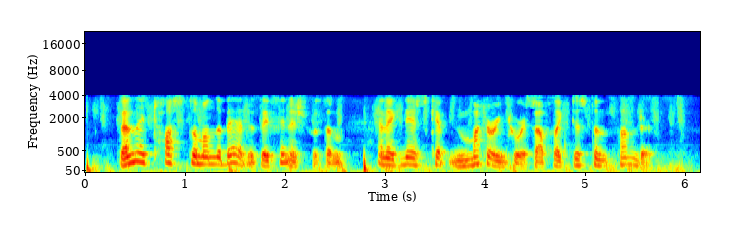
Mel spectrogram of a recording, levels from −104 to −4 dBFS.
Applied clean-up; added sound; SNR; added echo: none; Writing; 13 dB; none.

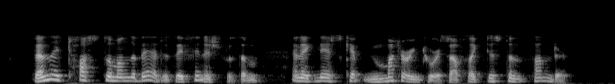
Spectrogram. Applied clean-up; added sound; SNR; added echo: none; none; none; none.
